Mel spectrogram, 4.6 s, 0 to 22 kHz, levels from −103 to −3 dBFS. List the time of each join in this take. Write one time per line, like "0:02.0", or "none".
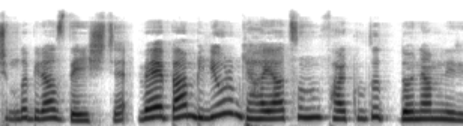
0:01.3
